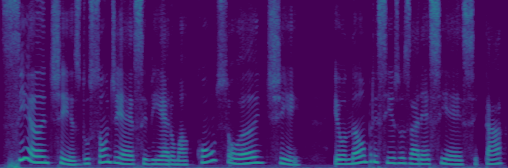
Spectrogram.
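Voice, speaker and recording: A woman with a slightly high voice speaks slowly, with a dark, clean tone and a Brazilian Portuguese accent. Teaching a primary class remotely, she stays patient and repetitive, drawing out key words and checking in frequently.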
